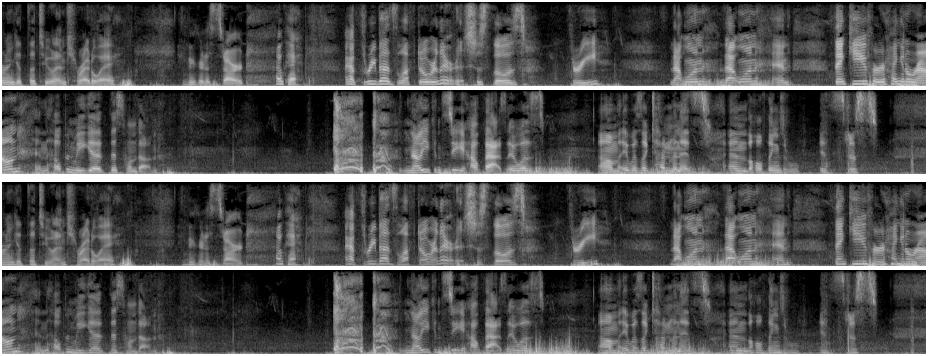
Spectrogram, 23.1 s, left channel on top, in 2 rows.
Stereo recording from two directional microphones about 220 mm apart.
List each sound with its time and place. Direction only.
0.0 s speech: 20° right (ahead or behind)
2.4 s speech: 15° right (ahead or behind)
3.9 s speech: centre (ahead or behind)
15.7 s cough: 15° right (ahead or behind)
16.3 s speech: 30° right (ahead or behind)
22.4 s speech: 5° right (ahead or behind)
